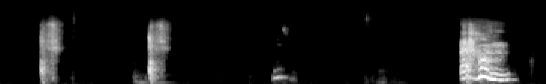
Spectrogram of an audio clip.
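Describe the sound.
Three loud sneezes at irregular intervals, the last one longer and more voiced, with a brief soft vocal sound between them and quiet pauses otherwise.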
